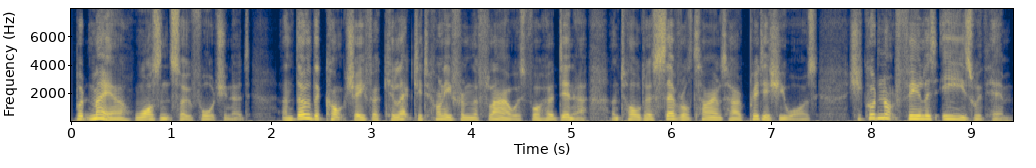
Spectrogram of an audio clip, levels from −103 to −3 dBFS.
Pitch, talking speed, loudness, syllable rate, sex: 145 Hz, 215 wpm, -20 LUFS, 5.7 syllables/s, male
